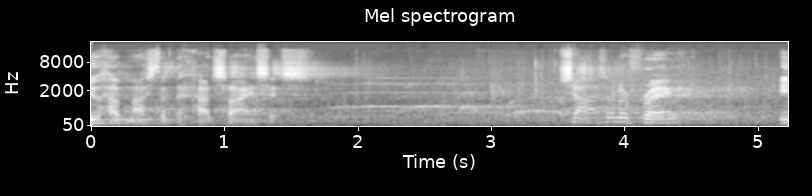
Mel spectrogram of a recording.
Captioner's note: crowd cheering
